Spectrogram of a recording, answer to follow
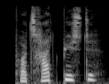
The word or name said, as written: portrætbuste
